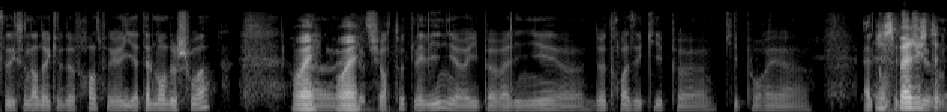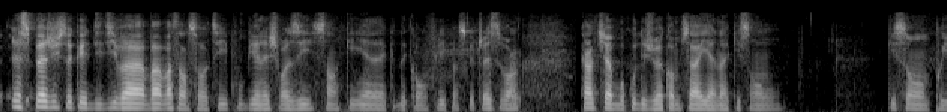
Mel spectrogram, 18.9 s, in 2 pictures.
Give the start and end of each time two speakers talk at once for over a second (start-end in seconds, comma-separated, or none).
none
